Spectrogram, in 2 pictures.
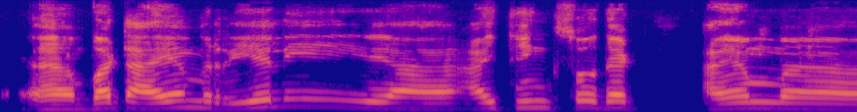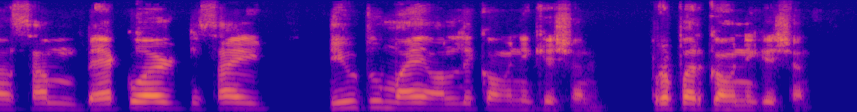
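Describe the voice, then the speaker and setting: A man speaks in a Bengali accent at a moderate pace, high in pitch with a dark, mellow tone. The sound is dry and close, with no echo. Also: fairly even intonation. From West Bengal, India. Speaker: engineer and student. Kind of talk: audience question. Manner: halting.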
